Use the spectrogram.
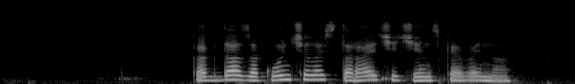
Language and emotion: Russian, neutral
